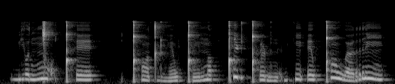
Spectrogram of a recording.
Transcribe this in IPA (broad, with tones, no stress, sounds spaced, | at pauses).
b j ʊ˧ d ŋ͡ǀ ɔ̰˥˧ ǃʰ e˧ | ǃʰ ɔ̃˧˩ t ɖʱ ẽ˩˧ w ǃ ĩ˩˧ n̪ ɔ˧ k ǃ i˥ ɖ ǃʰ ø˧˩ ɖ n ḛ˩˧ ɖ k ĩ˧ ʔ e˧ w ǃ ɔ̃˥ w œ˧ r ĩ˥˧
